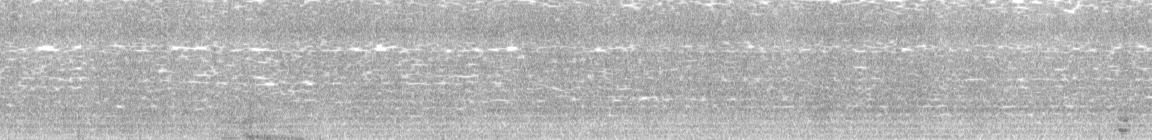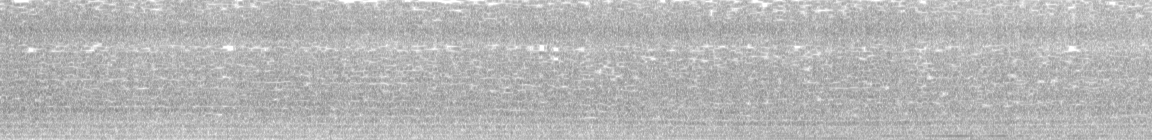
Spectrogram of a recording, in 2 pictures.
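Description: Spinach and brinjal stir-frying in a kadai, a steady hiss of sizzling and steam as the greens are turned with a metal spatula.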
